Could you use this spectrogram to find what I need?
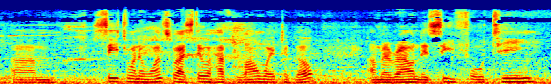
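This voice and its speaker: The pace is fairly slow. There is noticeable background noise. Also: man. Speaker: travel vlogger. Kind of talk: casual vlog chat. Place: station. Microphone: phone near.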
